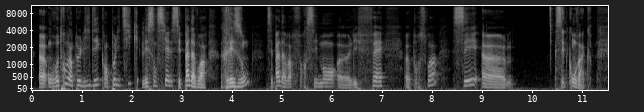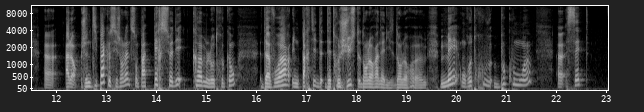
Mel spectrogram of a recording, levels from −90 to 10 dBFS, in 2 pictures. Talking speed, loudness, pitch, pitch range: 160 wpm, -25 LUFS, 155 Hz, 125-195 Hz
